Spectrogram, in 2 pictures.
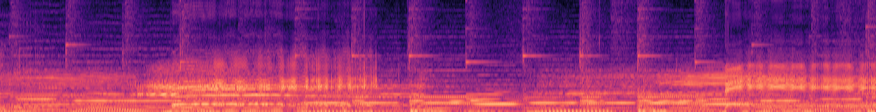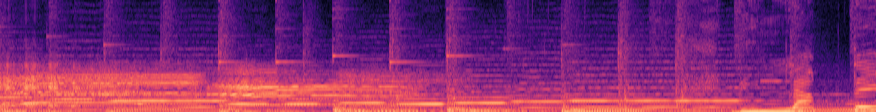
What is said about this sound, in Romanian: Și miorița lapte da, și toată ziua behăia, și miorița lapte da, și toată ziua behăia. Behe!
